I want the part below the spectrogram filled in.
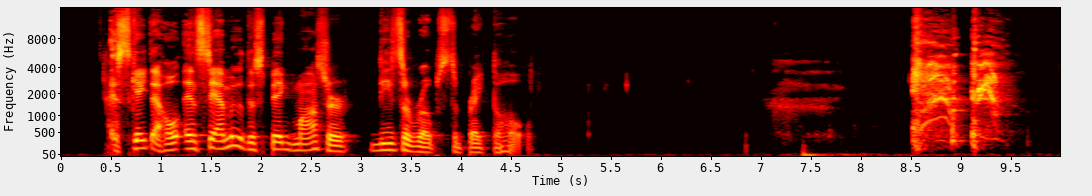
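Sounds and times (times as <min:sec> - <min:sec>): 
speech: 0:00.5 - 0:04.8
wrestling commentator coughing: 0:08.5 - 0:09.8.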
